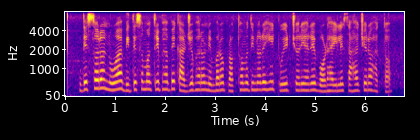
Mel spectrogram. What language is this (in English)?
Odia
